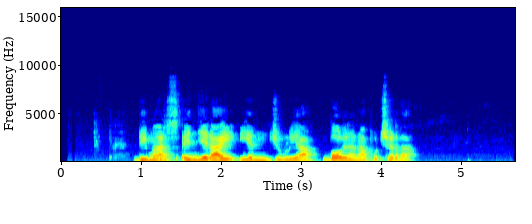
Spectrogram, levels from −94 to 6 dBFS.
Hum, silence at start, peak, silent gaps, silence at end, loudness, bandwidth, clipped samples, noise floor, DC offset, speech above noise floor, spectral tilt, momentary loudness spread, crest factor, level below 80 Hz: none; 0.9 s; -6 dBFS; none; 1.25 s; -23 LUFS; 6.8 kHz; under 0.1%; -68 dBFS; under 0.1%; 46 dB; -8.5 dB/octave; 10 LU; 18 dB; -58 dBFS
